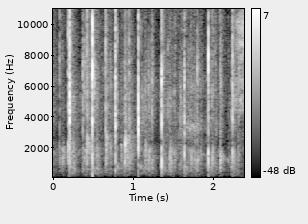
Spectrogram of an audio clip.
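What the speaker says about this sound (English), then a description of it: "So I just want to give them a big round of applause." A church congregation applauding at an Easter service, a small group's sparse, uneven claps ringing out distinctly and close, with individual hand strikes easy to pick out.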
